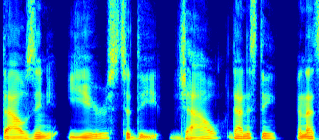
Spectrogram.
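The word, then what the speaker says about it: Zhou: back more than 3 000 years to the zhao dynasty and that's spelled z-h-o-u if you are really a history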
